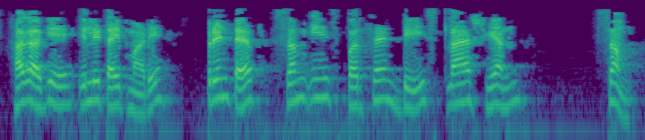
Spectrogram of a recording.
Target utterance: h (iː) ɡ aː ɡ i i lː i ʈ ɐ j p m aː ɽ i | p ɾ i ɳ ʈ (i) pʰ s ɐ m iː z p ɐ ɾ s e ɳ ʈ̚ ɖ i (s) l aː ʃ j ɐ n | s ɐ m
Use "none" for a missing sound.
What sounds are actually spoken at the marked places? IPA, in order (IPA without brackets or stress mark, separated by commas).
aː, e, s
